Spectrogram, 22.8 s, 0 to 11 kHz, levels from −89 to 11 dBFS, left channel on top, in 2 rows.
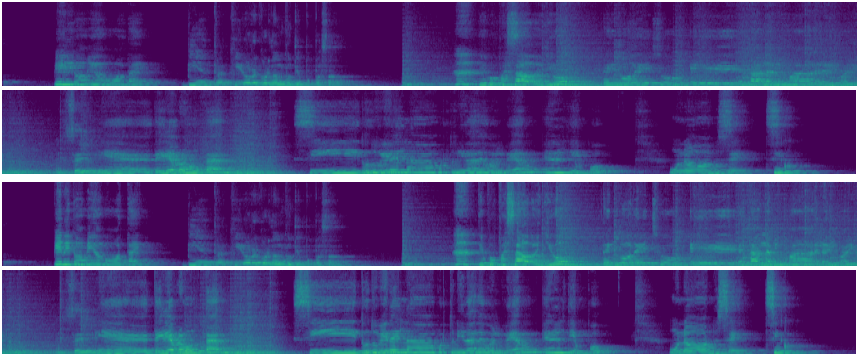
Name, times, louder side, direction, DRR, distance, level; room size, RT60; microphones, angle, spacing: voice 1, 0.7-1.9 6.0-7.6 8.0-11.4 12.6-14.5 15.3-19.4 20.3-21.3 21.6-21.9, right 1 dB, 60° right, 2 dB, 4.3 m, -31 dB
voice 2, 2.4-4.6 12.1-12.7, equal, 5° left, 3 dB, 2.6 m, -34 dB
sound 1, 5.3-6.4 6.7-13.4 13.8-15.0, right 1 dB, 25° right, 6.7 m, -38 dB
26.5 x 14.0 x 8.6 m, 1.1 s
head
